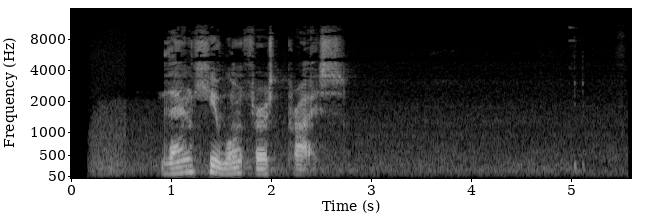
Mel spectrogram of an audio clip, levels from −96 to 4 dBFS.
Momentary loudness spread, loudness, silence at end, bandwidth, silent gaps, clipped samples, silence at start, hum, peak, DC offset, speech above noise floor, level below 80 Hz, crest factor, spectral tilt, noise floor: 25 LU; -32 LUFS; 2.9 s; 11.5 kHz; none; under 0.1%; 0.25 s; none; -14 dBFS; under 0.1%; 31 dB; -76 dBFS; 22 dB; -4.5 dB/octave; -62 dBFS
